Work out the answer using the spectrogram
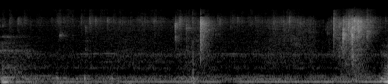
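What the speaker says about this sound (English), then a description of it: "hot water shower since I left Australia" Hot water runs steadily from a shower head, a constant hiss with a few brief splashes and knocks near the end.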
